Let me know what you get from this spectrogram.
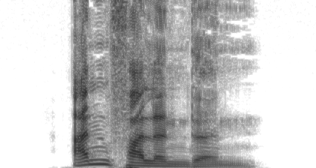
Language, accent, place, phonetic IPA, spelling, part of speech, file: German, Germany, Berlin, [ˈanˌfaləndn̩], anfallenden, adjective, De-anfallenden.ogg
- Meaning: inflection of anfallend: 1. strong genitive masculine/neuter singular 2. weak/mixed genitive/dative all-gender singular 3. strong/weak/mixed accusative masculine singular 4. strong dative plural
